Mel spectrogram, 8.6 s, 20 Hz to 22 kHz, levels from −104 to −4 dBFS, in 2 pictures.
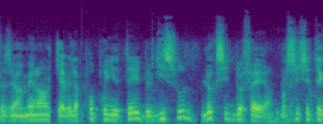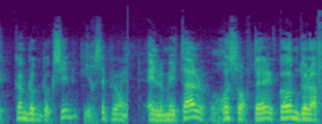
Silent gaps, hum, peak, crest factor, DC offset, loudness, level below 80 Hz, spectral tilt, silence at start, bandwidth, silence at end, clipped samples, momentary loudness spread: none; none; -8 dBFS; 18 dB; under 0.1%; -27 LUFS; -58 dBFS; -5 dB/octave; 0 s; 12 kHz; 0 s; under 0.1%; 9 LU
